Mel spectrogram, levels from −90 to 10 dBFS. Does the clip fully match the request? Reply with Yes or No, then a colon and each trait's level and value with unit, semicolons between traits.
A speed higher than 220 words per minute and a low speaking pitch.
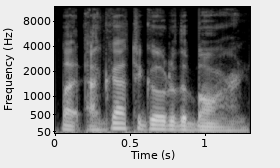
Yes: fast, 370 wpm; low, 100 Hz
